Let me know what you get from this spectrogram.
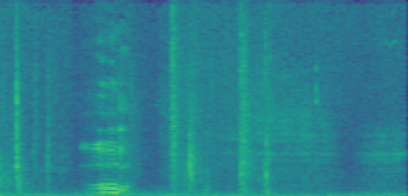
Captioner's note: door creaks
